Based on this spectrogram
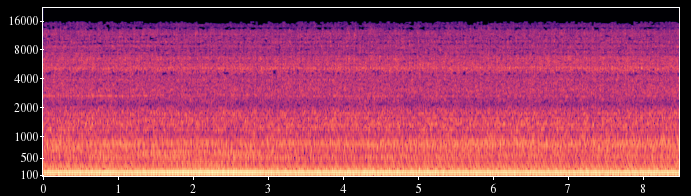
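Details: VW air-cooled flat four with Weber progressive carburetor, sat a while, fired right up after earlier trouble firing a couple cylinders at idle; steady, even idle with smooth low hum, no misses or knocks, running properly.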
